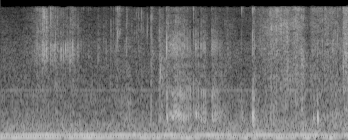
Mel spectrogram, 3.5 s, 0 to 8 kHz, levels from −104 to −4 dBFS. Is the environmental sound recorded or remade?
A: recorded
